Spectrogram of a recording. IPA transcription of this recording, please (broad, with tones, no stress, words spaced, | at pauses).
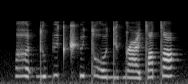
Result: ʁe˥ʔdu˦ pʲu˥tt͡ʃʼʉ˥tʁu˨ dʉ˨ɡʕe˩t u˦tˤʉ˥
